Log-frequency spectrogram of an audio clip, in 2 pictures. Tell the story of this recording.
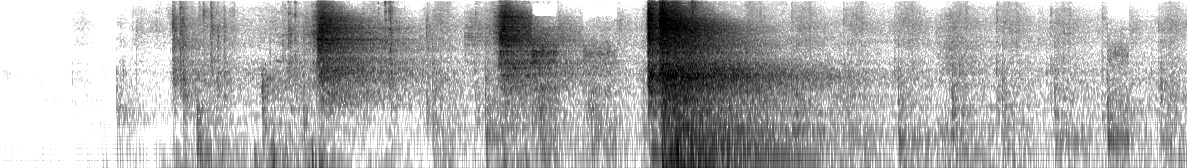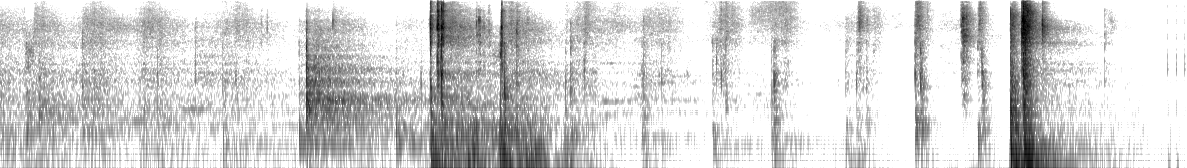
i opened the corridor door and walked toward my room. then i opened the door of my room went inside the room closed the door and continued walking further into the room.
